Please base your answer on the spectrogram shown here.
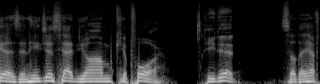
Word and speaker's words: Yom Kippur: just had it right Yom Kipper Yom Kippur oh you said it right second time yeah Yom Kippur my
